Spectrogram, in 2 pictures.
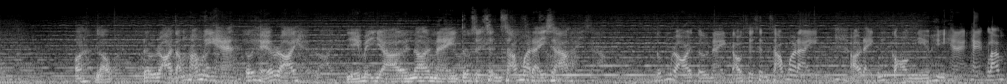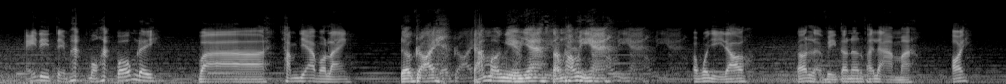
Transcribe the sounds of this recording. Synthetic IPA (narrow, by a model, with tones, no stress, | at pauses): ʔo˧jlo̰˨˩ | ɗɨ˨˩ək̚zo˨˩jt̪ə˧˩wŋ͡mt̪ʰə˨˦wŋ͡mhi˧haː˧t̪o˧jɦi˧˩əwzo˨˩j | vḭ˧˨ɓə˧jzəː˨˩nəː˧jna˨˩jt̪o˧jsɛ̰˧˥sï˧ŋ̟sə˨˦wŋ͡mʔəː˨˩˦ɗə˧jsaː˧w | wɗʊ˨˦wŋ͡mzo˨˩jt̪ɨ˨˩na˧jkə̰˧˨wsɛ̰˧˥si̟˧sə˨˦wŋ͡mʔəː˨˩˦ɗə˧jʔə̰ː˧˩ɗə˧jkʊ̰˧˥wŋ͡mkɔ˨˩nɲi˨˩whi˧ɦaː˧xaː˦˥k̚la˨˦mha̰˧˥jɗi˧t̪i˨˩mha˦˥k̚mo˨˩t̚haː˦˥k̚ɓo˨˦mɗi˧ | vaː˨˩t̪ʰaː˧mzaː˧vaː˨˩wla̰ː˨˩n | ɗɨ˨˩ək̚zo˨˩jkaː˧˩mʔəː˧nɲi˨˩əwɲaː˧t̪ə˧˩ŋ͡mt̪ʰwŋ͡mhi˧haː˧ | xwŋ͡mkɔ˨˦zi˨˩ɗə˧wɗɔ˨˦laː˨˩vi˨˩ək̚t͡ɕɔ˧ne˧nfaː˧˩laː˨˩mːaː˨˩ | t̪ʰo˧j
